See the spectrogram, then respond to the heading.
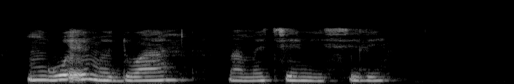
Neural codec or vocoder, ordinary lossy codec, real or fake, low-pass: none; MP3, 48 kbps; real; 5.4 kHz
